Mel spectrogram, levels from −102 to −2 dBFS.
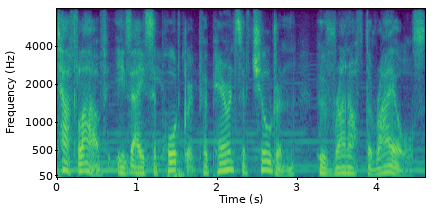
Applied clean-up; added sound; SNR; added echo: none; Bowed string instrument; 15 dB; none.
